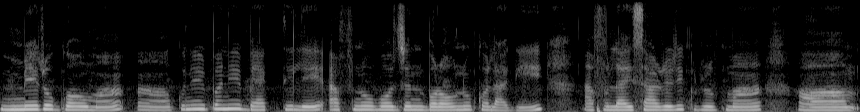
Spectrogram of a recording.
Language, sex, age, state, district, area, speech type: Nepali, female, 30-45, West Bengal, Darjeeling, rural, spontaneous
